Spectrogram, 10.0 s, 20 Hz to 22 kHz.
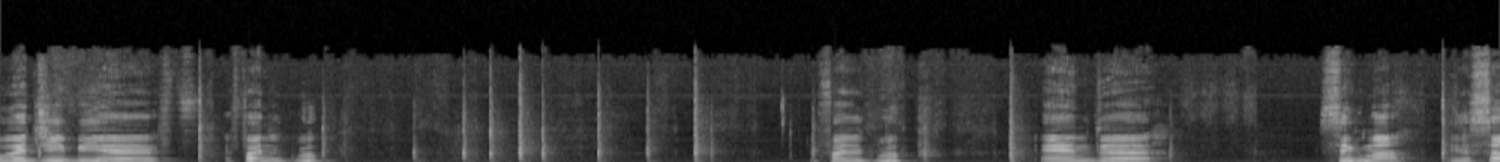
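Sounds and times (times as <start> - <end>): chalk tapping and scraping on blackboard: 0.2 - 7.0, 7.6 - 8.5, 9.4 - 10.0.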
